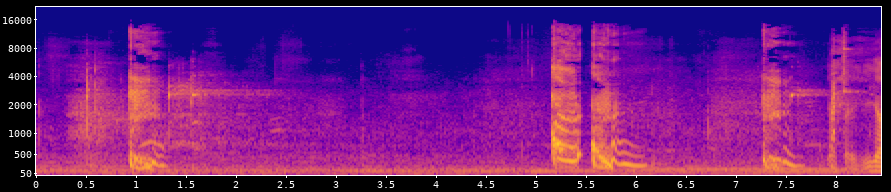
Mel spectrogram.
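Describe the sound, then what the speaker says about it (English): A man at a baseball game coughs in several harsh bursts, first a single cough and then a cluster of rapid coughs, close and loud against a quiet outdoor background. "Hey, you got a coughing fit?"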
